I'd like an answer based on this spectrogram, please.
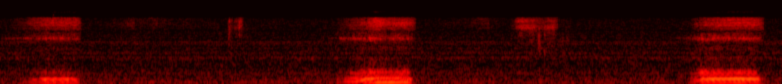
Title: snoring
